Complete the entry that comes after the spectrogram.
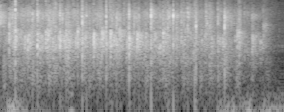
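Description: A crowd applauds steadily, many hands clapping in a dense, continuous patter that holds at a fairly even loudness for several seconds with no voices standing out.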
